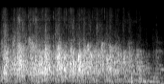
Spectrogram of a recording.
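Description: A small gathering bursts into a steady round of applause that holds, then slowly fades near the end, with many hands clapping at once.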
